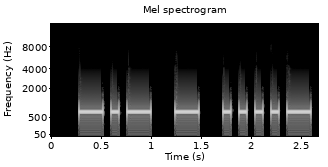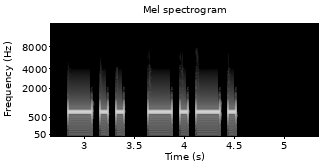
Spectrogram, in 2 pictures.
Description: Morse code, heard as a keyed tone, about 16 wpm, 700 Hz. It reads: KT4DC
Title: USA Callsign DE Callsign - 5 Characters - 15wpm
